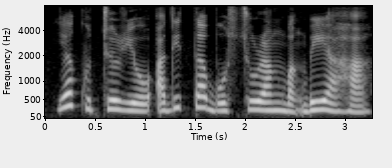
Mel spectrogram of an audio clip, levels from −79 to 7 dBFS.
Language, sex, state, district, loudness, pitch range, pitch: Garo, female, Meghalaya, West Garo Hills, -16 LUFS, 200-250 Hz, 220 Hz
